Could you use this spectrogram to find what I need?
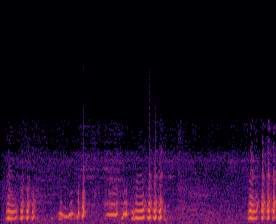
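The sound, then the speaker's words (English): A turkey gobbling sound effect: rapid, warbling bursts, a quick rattling call, a few broken gobbles in the middle, then a final fast trill, fairly loud with no talking. “Shouting and waving your arms at a ward off a turkey.”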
